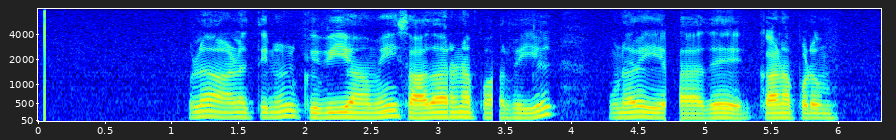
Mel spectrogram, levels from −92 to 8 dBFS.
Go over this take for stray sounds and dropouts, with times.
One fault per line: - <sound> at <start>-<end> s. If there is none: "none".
- dropout at 3.4-3.5 s
- dropout at 4.7-4.8 s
